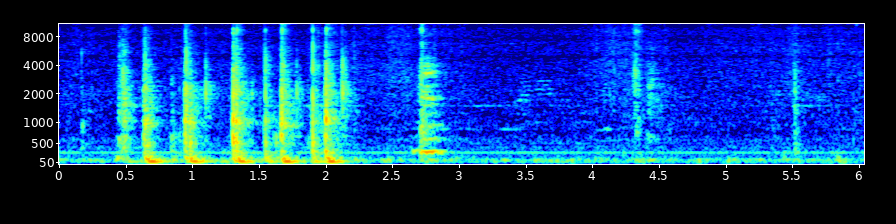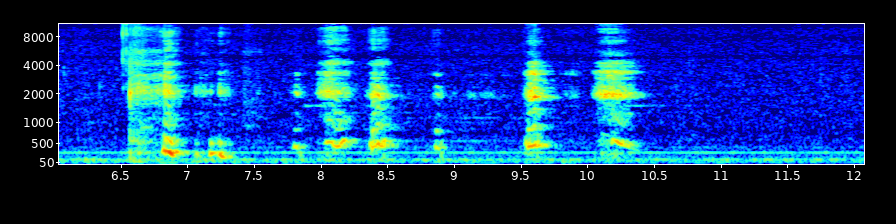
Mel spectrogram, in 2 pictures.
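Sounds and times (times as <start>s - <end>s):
dog claws tapping and scratching: 0.4s - 2.2s.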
